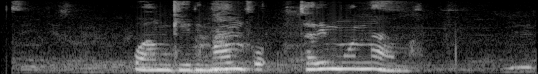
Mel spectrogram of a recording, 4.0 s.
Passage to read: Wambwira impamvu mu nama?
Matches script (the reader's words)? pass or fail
fail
